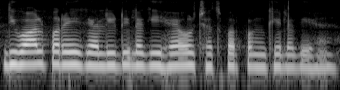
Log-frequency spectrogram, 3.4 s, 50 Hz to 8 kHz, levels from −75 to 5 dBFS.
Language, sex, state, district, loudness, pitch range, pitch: Hindi, male, Uttar Pradesh, Shamli, -18 LUFS, 190-210 Hz, 200 Hz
